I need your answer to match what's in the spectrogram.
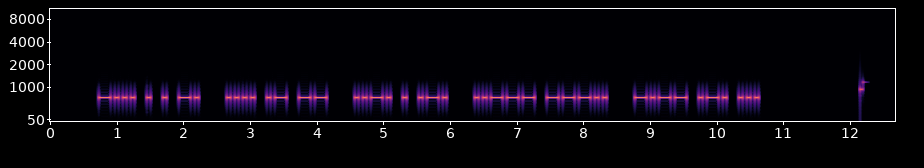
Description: Morse code, heard as a keyed tone, about 20 wpm, 700 Hz. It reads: BEEN HAM FER 28 YRS
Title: Practice QSO - Exchange 3 - More Info - 20wpm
